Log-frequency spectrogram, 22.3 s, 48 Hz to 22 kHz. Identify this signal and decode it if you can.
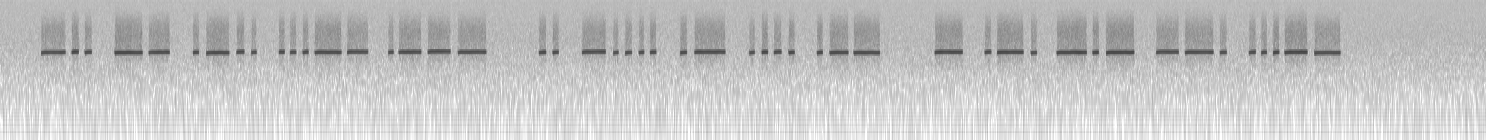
Morse code, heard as a whistle, hand-sent with a straight key, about 13 wpm. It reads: DML3J I6AHW TRKG3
